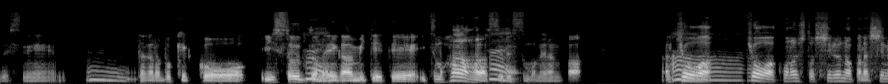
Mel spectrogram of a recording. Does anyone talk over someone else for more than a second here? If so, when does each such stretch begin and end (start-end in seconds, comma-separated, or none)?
none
